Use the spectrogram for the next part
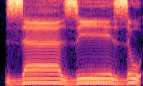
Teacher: Di awalnya diberikan aliran, Bu. Za. Jadi jangan ja langsung, tapi diberikan dulu aliran.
